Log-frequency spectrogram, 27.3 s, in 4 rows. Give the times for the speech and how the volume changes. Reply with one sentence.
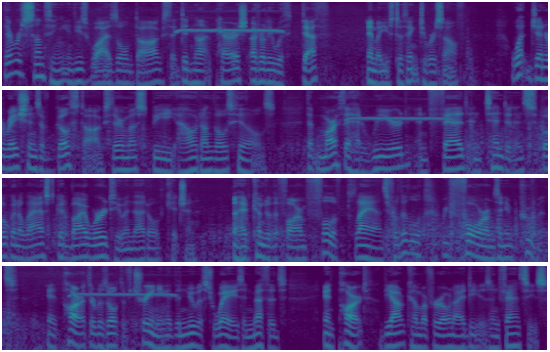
You can hear the speech from 0.0 to 27.2 s, at a steady volume.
